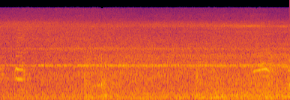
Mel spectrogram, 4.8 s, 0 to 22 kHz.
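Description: Approaching Tobu 50000 series electric train: a steady high-pitched hum over a rumble that grows gradually louder. A crow caws once at the start, and a similar call comes near the end.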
